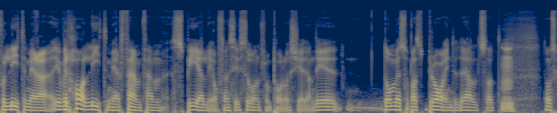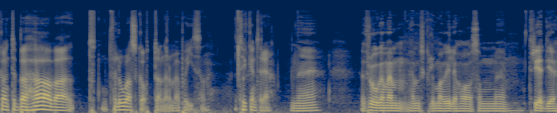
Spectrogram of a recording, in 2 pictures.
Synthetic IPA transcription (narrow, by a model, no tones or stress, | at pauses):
foːɭiːt̪əmeːɾajɑːɡvɪlhɑːliːt̪əmeːɾfɛmːfɛmːspeːlɪ̰ʔɔ̰fənsiːvsuːnfɾɔnpʰo̰ːlɔ̰ɕḛːd̪ja̰nd̪ɛ | d̪ɔmæʂɔpasbɾɑːɪnd̪ɪvɪd̪ɵɛlt̪sɔat̪d̪̥ɔmskaɪnt̪əbɛɦøːva | fœɭuːɾaskɔ̰t̪ːə̰nːæ̰ɖɔ̰mæ̰ɾpʰʊḭːsə̰n | jɑt̪ʰʏkːəɾɪnt̪əd̪ɛ̰ | nɛɪ | d̪afɾoːɡanvɛmvɛmskɵlːəmanvɪljaɦɑːsɔmt̪ʰɾeːd̪jə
